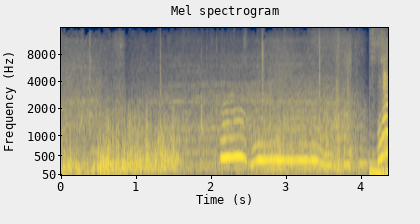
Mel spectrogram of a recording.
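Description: Car interior road noise while driving. About halfway through, a voice holds two long notes, one after the other.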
